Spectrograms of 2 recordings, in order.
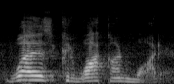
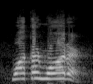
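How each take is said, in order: First: Said in the usual way. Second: "Walk on water" repeated higher, with a falling stress on "on"; emphatic repeat. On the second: Real, not acted. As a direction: raise the pitch and hit "Walk on water" hard.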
